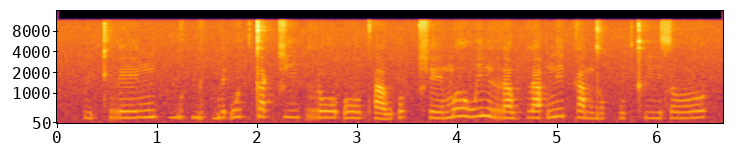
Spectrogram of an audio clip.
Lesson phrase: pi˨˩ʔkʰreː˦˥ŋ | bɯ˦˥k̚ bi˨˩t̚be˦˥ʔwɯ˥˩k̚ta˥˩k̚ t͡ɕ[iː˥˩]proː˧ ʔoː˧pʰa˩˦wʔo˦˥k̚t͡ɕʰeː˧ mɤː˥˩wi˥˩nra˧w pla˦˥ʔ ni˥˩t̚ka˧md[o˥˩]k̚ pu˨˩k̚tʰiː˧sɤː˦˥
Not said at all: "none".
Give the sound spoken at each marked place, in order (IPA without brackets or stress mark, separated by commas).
iː˧, o˨˩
